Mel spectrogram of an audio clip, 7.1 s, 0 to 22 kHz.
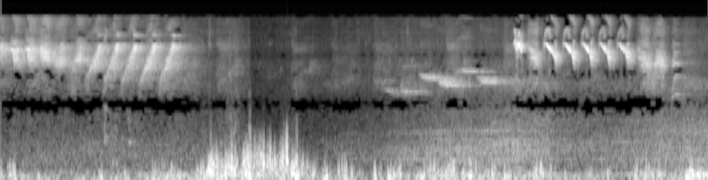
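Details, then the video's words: Eleven-month-old bananaquit: bursts of quick, high, descending buzzy notes at the start and end, a few thin whistles between, with a loud low clatter in the middle. "Sibite filhote com 11 meses dando Chow"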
